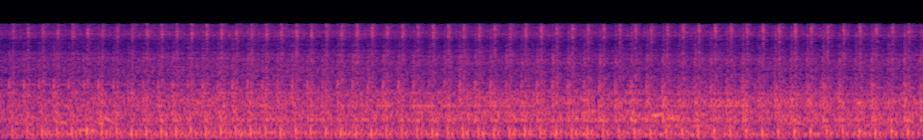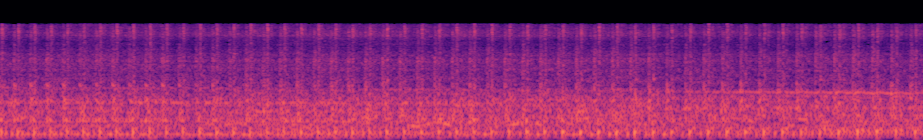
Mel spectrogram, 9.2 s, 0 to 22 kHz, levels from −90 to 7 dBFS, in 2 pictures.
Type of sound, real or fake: real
